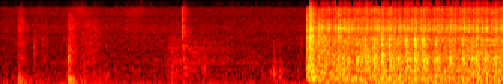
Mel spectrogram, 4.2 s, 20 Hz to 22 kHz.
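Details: Genuine Scooters Roughhouse RH50 two-stroke, cold start at 26–30°F after a top-end rebuild (new cylinder, head, piston, rod, bearings, gaskets), not yet broken in, weak battery: a few quiet knocks, then one kick fires it into a steady run.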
